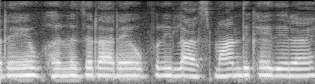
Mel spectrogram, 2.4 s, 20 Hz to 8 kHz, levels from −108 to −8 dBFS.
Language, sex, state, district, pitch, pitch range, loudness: Hindi, female, Bihar, Purnia, 225 Hz, 220-230 Hz, -16 LUFS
